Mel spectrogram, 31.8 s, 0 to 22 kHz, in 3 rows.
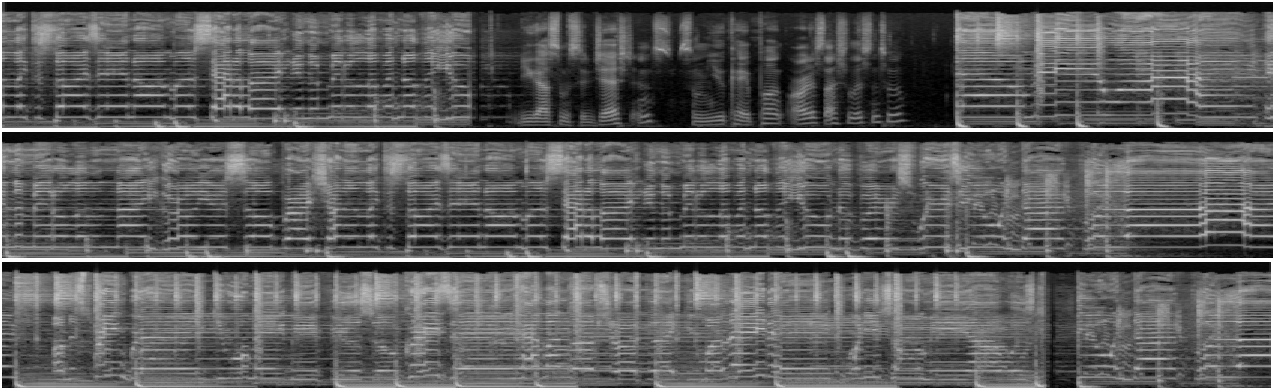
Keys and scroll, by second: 1.8-2.7 typing, 2.7 ctrl+super+w, 3.7 super+s, 13.8-16.3 typing, 29.1 space, 29.3 space.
